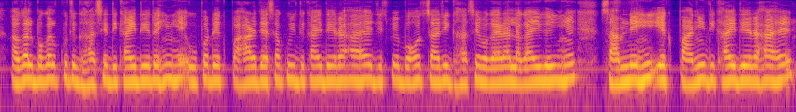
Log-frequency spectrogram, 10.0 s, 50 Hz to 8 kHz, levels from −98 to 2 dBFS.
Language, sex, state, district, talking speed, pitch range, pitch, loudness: Hindi, male, Bihar, Jamui, 195 wpm, 195-210 Hz, 200 Hz, -17 LUFS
